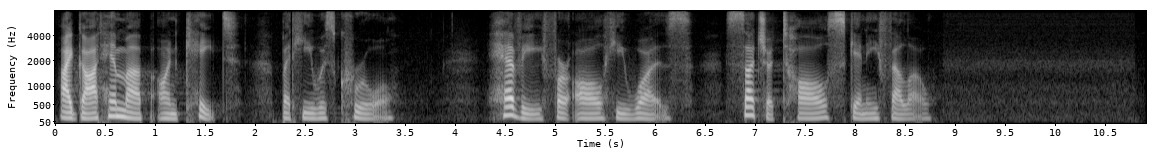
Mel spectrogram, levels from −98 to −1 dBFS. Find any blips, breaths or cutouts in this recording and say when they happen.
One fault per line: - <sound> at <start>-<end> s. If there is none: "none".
none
